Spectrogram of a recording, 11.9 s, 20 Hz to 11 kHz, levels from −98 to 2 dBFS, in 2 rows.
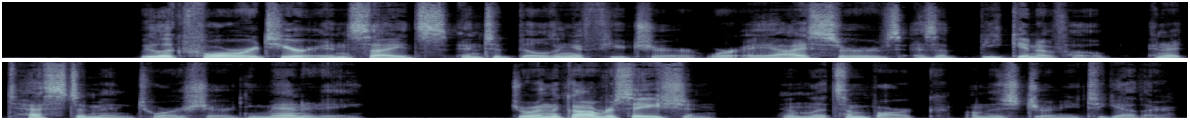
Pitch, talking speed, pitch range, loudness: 95 Hz, 175 wpm, 75-120 Hz, -28 LUFS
